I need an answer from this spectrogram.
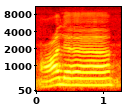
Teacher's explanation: عین کو حلق کے درمیان والے حصے سے ادا کریں، طعام، طا کو ادا کرتے وقت خیال رکھیں کہ تا کی آواز نہ آئے کیونکہ یہ حروف مثقالیہ یعنی موٹے حروف میں سے ہے۔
